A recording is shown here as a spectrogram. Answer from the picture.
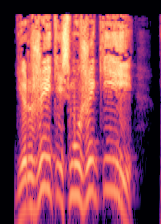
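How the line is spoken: Sudden shout. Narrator (Russian): вдруг закричал Фыф

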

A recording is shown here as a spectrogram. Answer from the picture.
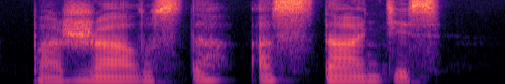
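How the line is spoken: Whispered. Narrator (Russian): Клавдия мне шепнула

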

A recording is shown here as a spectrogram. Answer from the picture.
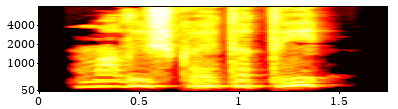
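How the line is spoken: Whispered question. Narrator (Russian): спросил почему-то шепотом

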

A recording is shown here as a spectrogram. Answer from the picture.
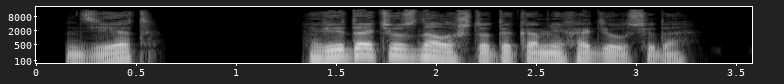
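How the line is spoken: Sighed. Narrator (Russian): вздохнула Настасья

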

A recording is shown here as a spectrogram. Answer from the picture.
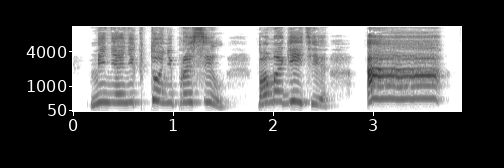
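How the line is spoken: Screaming louder. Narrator (Russian): заорала она еще громче

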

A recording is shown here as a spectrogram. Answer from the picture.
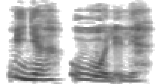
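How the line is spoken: Sobbing. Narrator (Russian): всхлипывает она

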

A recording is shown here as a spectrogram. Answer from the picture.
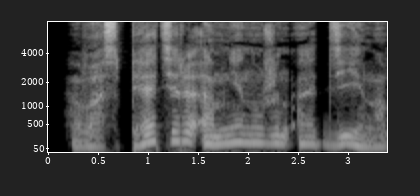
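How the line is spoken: Sigh. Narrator (Russian): вздохнул Алексей

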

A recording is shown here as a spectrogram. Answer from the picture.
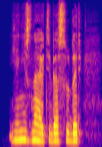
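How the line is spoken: Frightened whisper. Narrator (Russian): испуганно прошептала Любаша

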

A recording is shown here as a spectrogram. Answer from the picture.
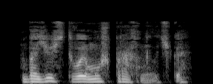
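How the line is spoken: Sad. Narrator (Russian): печально сказала судья Штраус

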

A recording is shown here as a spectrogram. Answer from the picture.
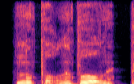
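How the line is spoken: Whisper. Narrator (Russian): прошептала Зимина

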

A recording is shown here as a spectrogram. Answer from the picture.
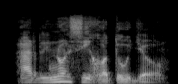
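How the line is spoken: Quiet voice. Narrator (Spanish): dijo Sirius en voz baja

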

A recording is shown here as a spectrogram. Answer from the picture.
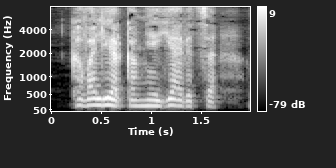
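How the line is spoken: Sighing. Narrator (Russian): вздохнула Лариса

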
